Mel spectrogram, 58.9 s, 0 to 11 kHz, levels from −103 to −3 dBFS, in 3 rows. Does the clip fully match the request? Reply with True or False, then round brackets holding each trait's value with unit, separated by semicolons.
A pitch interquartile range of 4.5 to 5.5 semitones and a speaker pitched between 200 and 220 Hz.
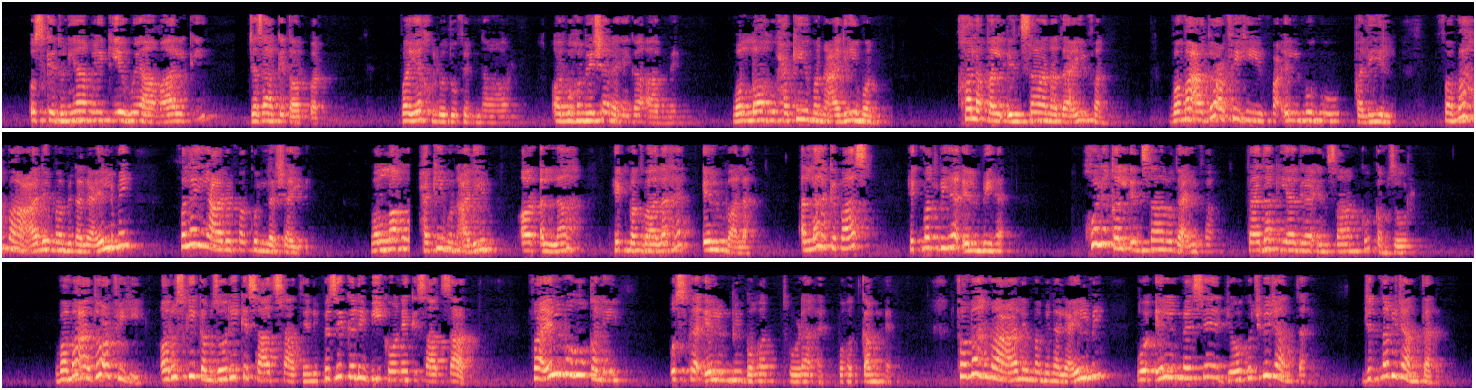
True (4.9 semitones; 205 Hz)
